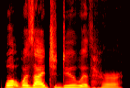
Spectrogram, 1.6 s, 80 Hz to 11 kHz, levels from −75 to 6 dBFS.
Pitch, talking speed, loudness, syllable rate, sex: 190 Hz, 255 wpm, -18 LUFS, 4.8 syllables/s, female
